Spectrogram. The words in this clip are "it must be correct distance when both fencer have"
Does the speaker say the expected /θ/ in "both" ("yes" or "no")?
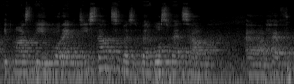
no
